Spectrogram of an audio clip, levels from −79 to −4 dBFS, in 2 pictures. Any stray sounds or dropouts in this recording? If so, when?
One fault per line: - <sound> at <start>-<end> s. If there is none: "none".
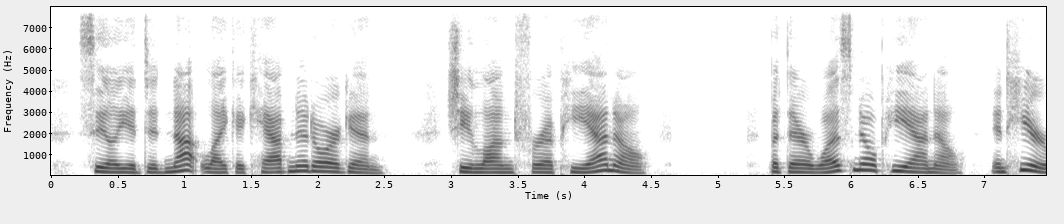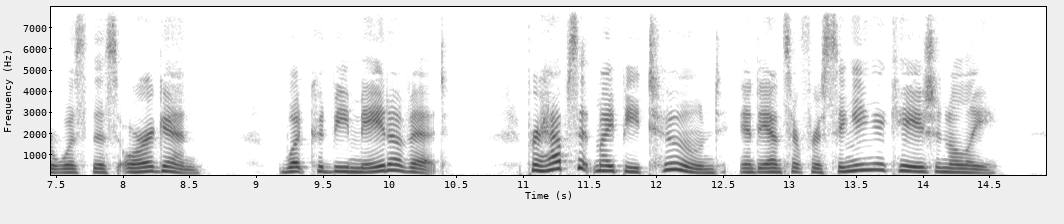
none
